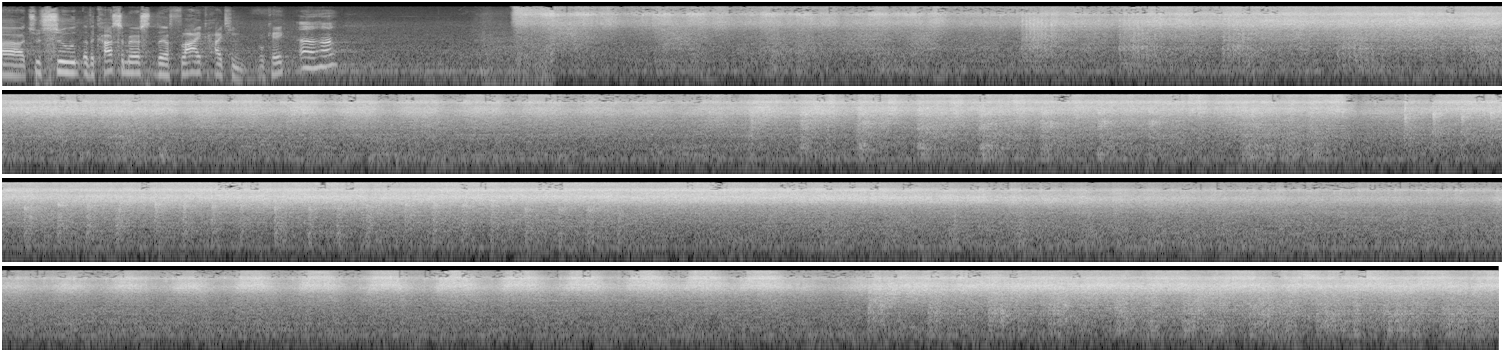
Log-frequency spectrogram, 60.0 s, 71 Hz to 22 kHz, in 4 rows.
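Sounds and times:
laser cutter gas hiss: 0:05.1 - 0:59.9.

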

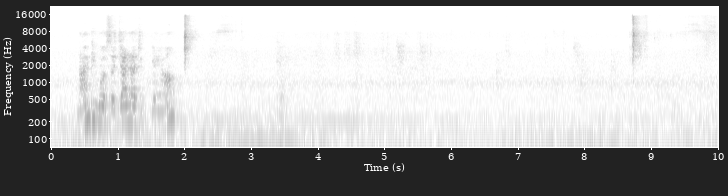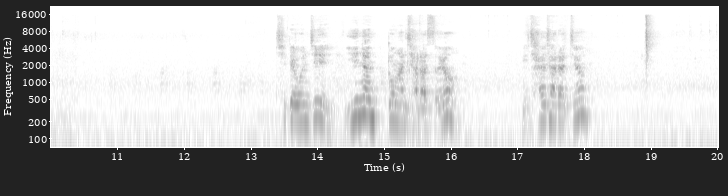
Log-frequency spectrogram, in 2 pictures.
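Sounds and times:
low steady hum: 0:00.0 - 0:20.0
pruning shears blades clicking: 0:18.9 - 0:19.1.

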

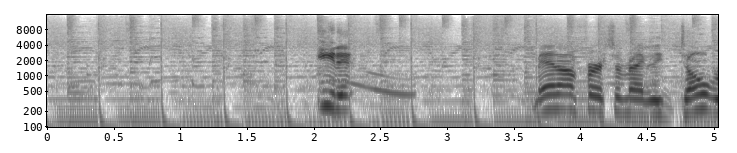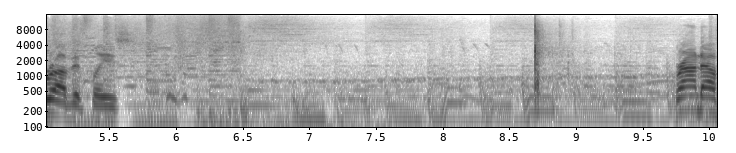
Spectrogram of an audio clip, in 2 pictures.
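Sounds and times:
background music: 0:00.0 - 0:10.0
plastic bat hitting ball: 0:08.7 - 0:09.0.

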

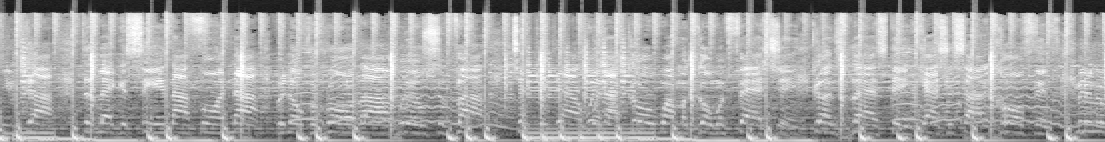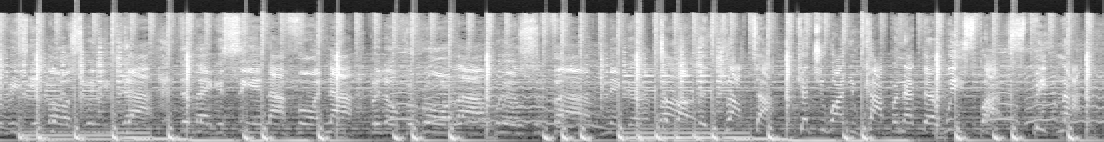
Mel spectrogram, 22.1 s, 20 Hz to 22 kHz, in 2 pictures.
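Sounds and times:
bass line: 0:00.0 - 0:22.0
hip hop drum beat: 0:00.0 - 0:22.0
vocals: 0:00.0 - 0:22.0.

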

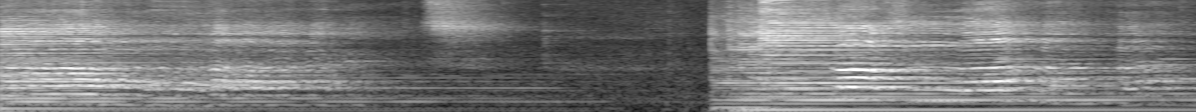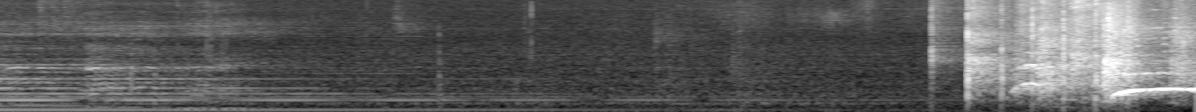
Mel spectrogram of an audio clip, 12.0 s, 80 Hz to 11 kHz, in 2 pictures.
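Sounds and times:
hand clapping: 0:10.6 - 0:11.9.

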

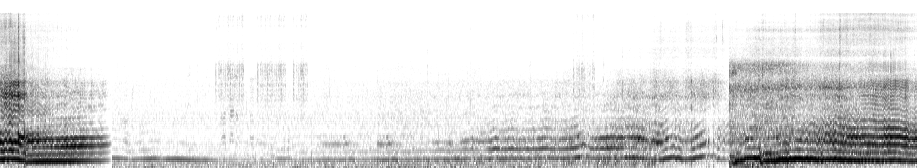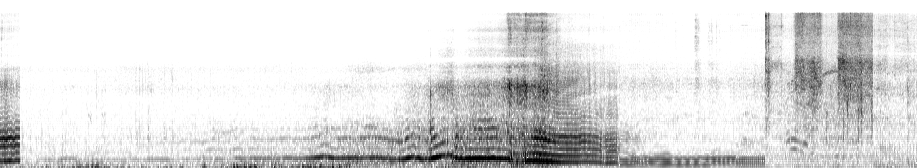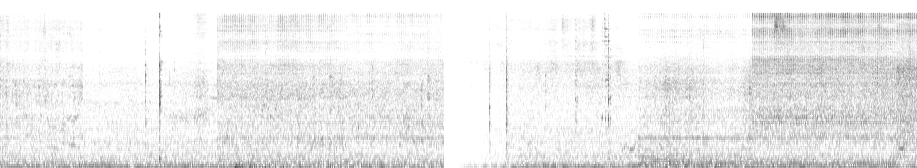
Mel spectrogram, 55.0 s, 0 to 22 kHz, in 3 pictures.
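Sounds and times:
rally car engine revving: 0:00.0 - 0:18.8, 0:20.5 - 0:33.6.

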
